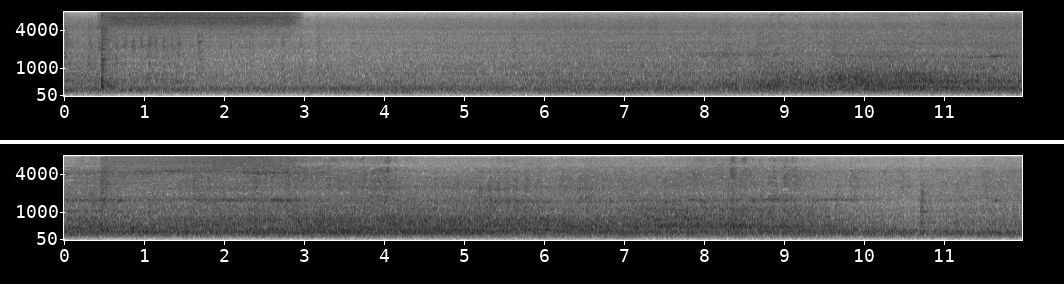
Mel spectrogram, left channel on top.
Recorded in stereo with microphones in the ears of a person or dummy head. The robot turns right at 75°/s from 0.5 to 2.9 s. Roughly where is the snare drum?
Left.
